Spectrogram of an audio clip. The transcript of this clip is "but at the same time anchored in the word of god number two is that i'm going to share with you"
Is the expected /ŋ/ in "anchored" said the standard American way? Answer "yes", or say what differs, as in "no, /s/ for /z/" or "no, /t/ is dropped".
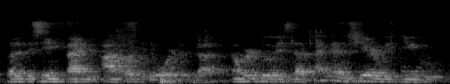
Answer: no, /ŋ/ is dropped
